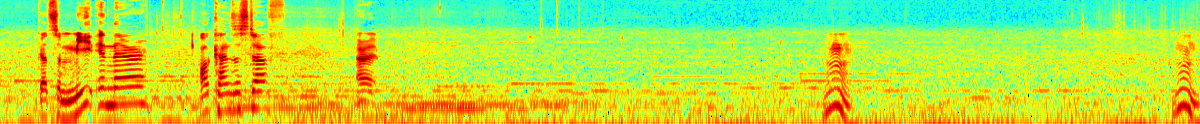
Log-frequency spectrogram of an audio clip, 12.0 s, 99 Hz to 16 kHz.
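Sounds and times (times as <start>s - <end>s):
low steady rumble: 0.0s - 11.8s
background music with held notes: 0.0s - 12.0s.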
